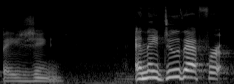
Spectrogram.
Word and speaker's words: Beijing: So when we say a J, they said Beijing.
